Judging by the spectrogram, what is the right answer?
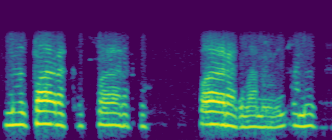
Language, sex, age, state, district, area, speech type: Kashmiri, female, 30-45, Jammu and Kashmir, Ganderbal, rural, conversation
